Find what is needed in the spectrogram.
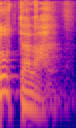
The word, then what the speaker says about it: Nutella: Hur ska det uttalas då, tror du? – Nutella.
